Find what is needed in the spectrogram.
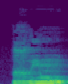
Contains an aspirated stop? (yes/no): no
